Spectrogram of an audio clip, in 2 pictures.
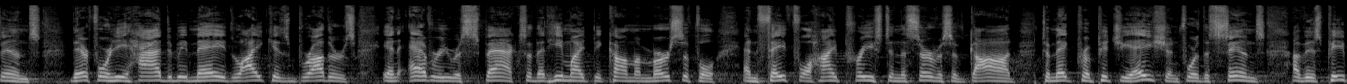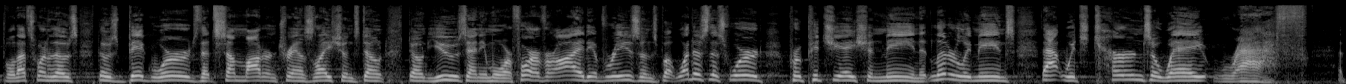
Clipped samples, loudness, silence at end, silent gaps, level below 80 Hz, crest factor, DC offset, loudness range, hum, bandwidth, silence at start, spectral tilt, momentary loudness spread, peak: under 0.1%; -25 LUFS; 0 s; none; -64 dBFS; 20 dB; under 0.1%; 1 LU; none; 17 kHz; 0 s; -3.5 dB/octave; 6 LU; -6 dBFS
